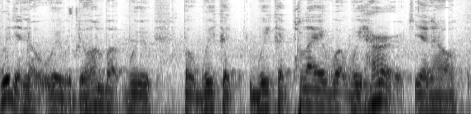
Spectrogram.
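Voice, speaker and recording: Over noticeable background noise and audible room echo, a man with a very deep, low pitch speaks at a moderate pace. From Los Angeles (South Central), US. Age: 70s. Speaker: drummer. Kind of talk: interview storytelling. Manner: animated, repetitive fillers.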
